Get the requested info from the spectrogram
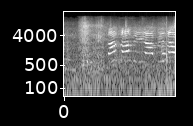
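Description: Children playing and shouting, their high voices coming in about a second in.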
